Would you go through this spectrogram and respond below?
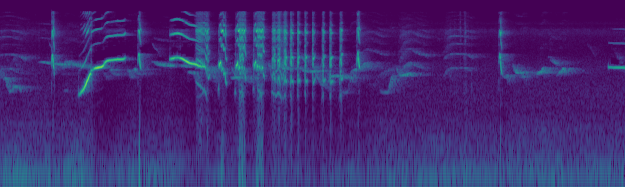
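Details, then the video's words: White-rumped shama lure song, recorded by phone to excite silent or young shamas into singing; upswept whistles, then a dense burst of rapid clicking, rattling notes, followed by scattered thin whistles. "Pancingan Burung Kacer"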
